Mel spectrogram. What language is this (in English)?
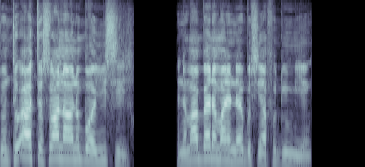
Akan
